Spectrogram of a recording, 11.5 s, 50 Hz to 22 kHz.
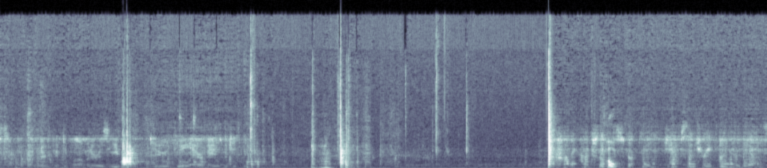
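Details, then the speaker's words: Canadian Marconi Model 93 radio speaker under test for possible voice-coil rubbing: a DC pulse pushes the cone past its normal travel. Sharp, irregular knocks and rattles like rapping on a loose window sound over a low hum. "and what's it sound like it sounds like somebody rapping on a loose window"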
